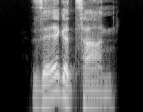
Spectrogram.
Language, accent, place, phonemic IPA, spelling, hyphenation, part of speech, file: German, Germany, Berlin, /ˈzɛːɡəˌt͡saːn/, Sägezahn, Sä‧ge‧zahn, noun, De-Sägezahn.ogg
- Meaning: saw tooth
